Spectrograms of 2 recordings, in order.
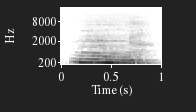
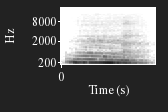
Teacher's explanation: This is a nasal sound. The air is coming through my nose. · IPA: /ŋ/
